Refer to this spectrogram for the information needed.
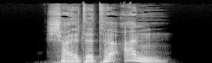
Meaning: inflection of anschalten: 1. first/third-person singular preterite 2. first/third-person singular subjunctive II
- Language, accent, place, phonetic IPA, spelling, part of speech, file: German, Germany, Berlin, [ˌʃaltətə ˈan], schaltete an, verb, De-schaltete an.ogg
